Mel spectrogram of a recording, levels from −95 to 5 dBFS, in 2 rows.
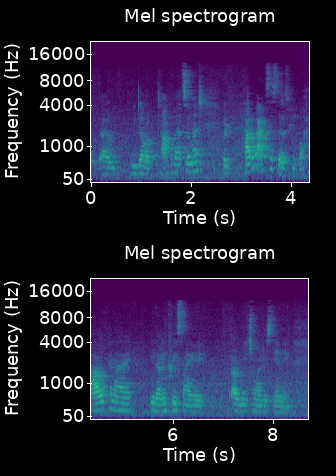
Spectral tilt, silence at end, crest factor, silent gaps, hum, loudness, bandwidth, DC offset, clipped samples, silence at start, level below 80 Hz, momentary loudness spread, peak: -4 dB/octave; 0 s; 24 dB; none; none; -38 LUFS; 13 kHz; under 0.1%; under 0.1%; 0 s; -80 dBFS; 15 LU; -14 dBFS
